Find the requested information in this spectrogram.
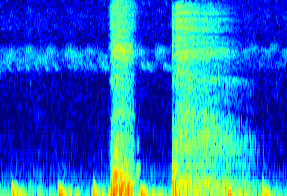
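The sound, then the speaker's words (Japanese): A soft, steady heartbeat thumps low, its muffled beats spaced evenly, while two long breathy exhales rise over it. It is a person's heartbeat, felt through bodies pressed together under the same futon. “ほら、こうやって体くっつけてるとあなたの胸のドキドキが私のおっぱいにも伝わってきちゃう。”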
